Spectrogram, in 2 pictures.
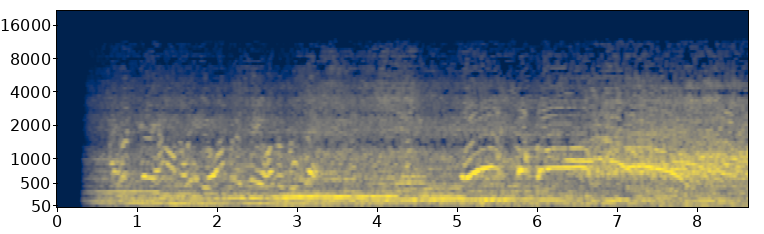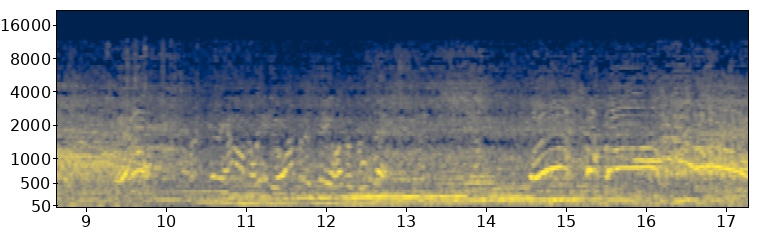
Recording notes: Live from Dave’s BAR. Our first show of 2023 coming to you live from Dave's BAR!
